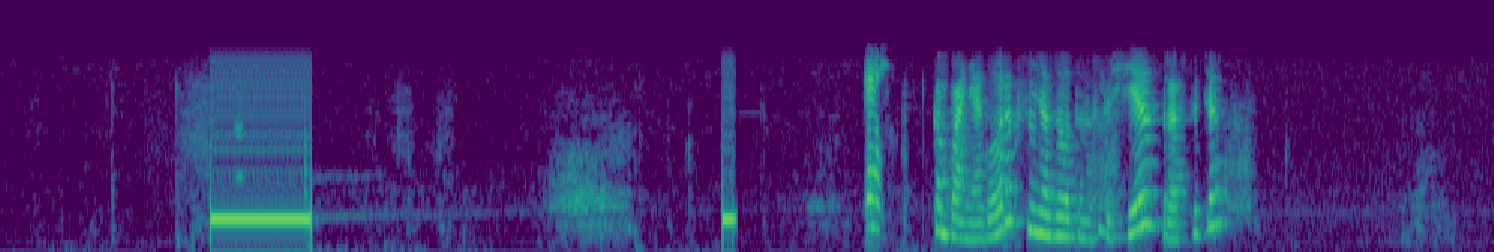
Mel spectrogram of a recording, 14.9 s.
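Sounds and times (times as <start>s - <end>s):
telephone ringback tone beep: 2.1s - 3.1s, 7.2s - 7.4s
speech: 9.4s - 12.4s.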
